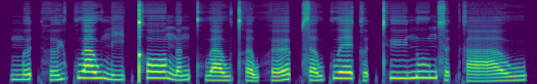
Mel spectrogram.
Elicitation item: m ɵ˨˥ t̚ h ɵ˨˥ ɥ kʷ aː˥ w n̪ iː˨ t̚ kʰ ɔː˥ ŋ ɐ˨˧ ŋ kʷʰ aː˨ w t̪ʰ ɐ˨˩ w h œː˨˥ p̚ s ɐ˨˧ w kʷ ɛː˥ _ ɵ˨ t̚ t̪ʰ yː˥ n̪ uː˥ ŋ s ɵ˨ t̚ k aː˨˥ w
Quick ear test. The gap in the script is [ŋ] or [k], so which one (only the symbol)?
k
